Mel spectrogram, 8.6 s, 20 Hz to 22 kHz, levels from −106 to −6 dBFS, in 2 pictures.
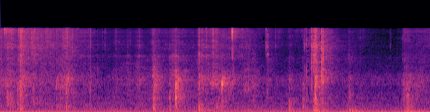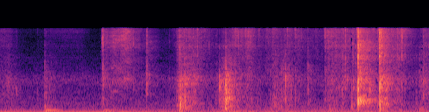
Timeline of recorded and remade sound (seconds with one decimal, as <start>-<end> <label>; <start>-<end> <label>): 0.0-0.8 recorded; 0.8-2.2 remade; 2.2-8.6 recorded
